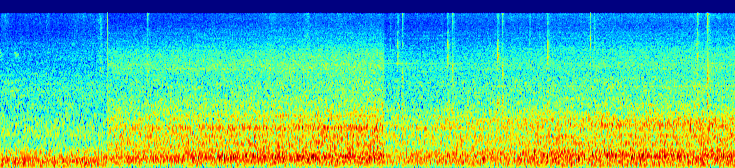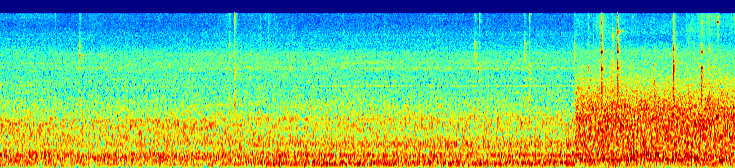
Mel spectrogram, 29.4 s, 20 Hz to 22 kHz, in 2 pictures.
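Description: Steady noise inside an Airbus A350-900's cabin in cruise, with air and engine noise weighted toward the low end, changing in level and colour at a few points. It is brighter over the last few seconds, with a few light clicks near the end.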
